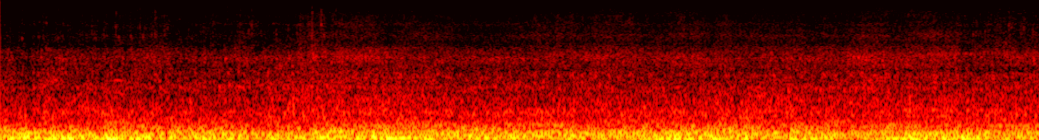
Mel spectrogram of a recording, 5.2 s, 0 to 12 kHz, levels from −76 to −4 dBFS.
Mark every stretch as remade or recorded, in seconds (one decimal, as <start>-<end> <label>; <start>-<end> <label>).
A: 0.0-1.7 recorded; 1.7-4.8 remade; 4.8-5.2 recorded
